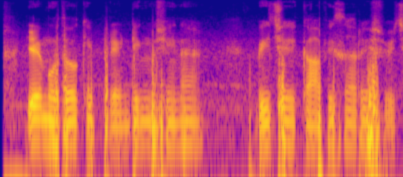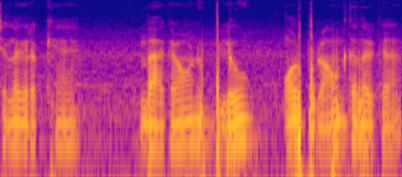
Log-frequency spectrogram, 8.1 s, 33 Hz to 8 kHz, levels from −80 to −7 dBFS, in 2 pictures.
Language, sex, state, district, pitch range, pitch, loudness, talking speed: Hindi, male, Rajasthan, Bikaner, 85-95 Hz, 90 Hz, -20 LUFS, 150 wpm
